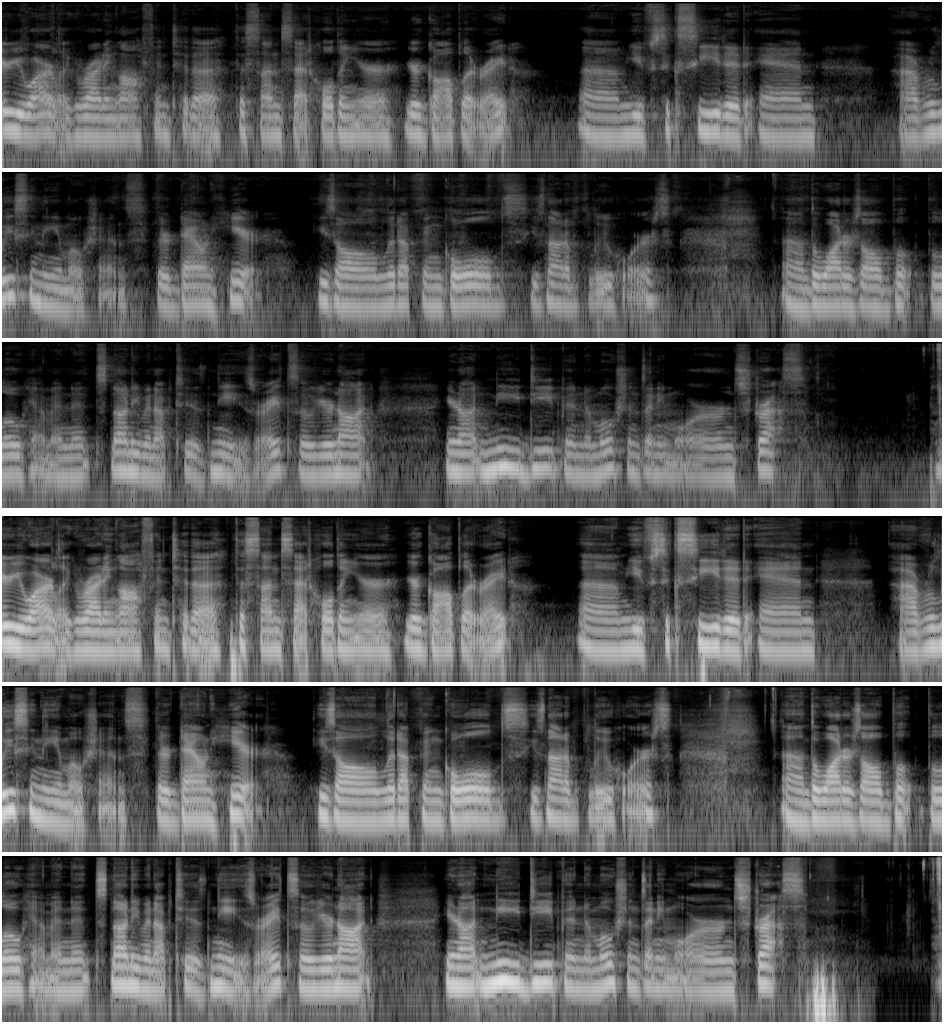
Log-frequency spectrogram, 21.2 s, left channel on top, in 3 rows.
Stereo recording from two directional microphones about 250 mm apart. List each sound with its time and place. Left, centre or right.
0.0 s a woman's voice: right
